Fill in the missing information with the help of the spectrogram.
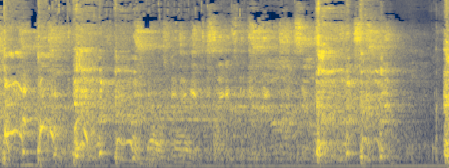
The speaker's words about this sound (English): I know y'all hear everybody coughing. Can't nobody really talk right now.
